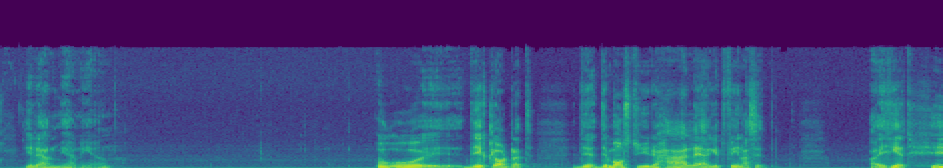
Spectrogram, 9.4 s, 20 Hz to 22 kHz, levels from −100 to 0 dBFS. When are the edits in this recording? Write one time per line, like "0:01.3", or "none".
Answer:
none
